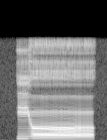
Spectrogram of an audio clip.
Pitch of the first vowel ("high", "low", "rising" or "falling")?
low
